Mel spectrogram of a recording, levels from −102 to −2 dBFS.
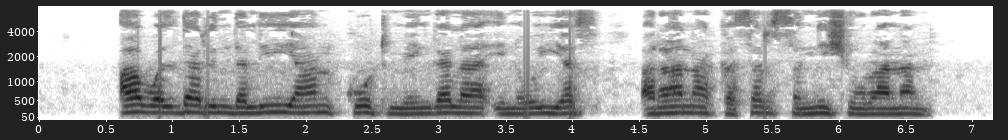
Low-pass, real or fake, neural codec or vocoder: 7.2 kHz; real; none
